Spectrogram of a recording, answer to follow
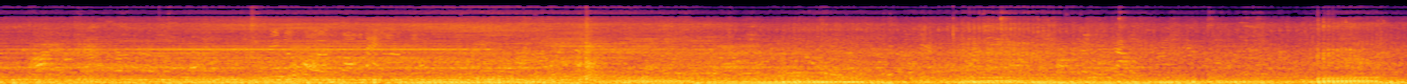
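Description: Busy street-market ambience: background chatter of many voices over the low rumble of motorbike engines.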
